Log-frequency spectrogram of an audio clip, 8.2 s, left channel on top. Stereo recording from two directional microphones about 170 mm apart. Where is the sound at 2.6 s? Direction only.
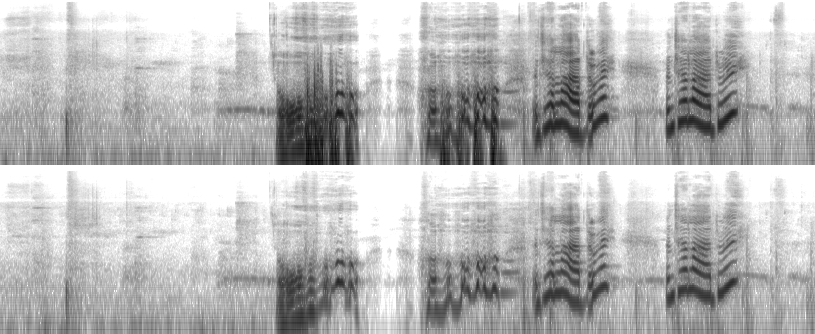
20° left (ahead or behind).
